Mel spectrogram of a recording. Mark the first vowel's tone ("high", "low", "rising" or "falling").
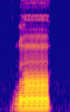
high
